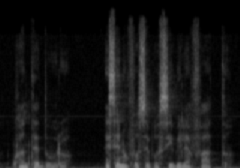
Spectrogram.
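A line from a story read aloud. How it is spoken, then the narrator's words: Sighed. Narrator (Italian): sospirò Jim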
